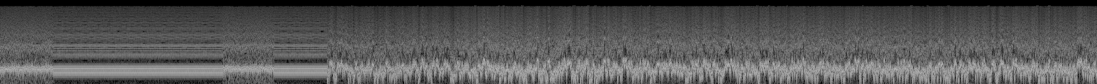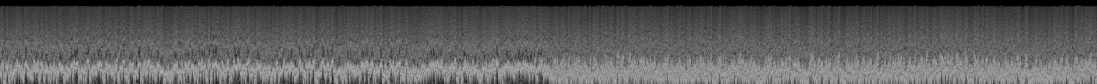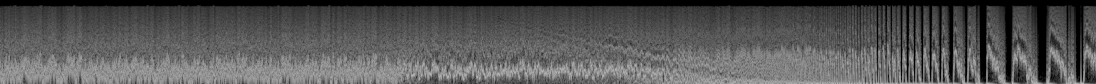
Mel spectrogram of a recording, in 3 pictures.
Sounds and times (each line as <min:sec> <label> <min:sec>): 0:00.0 synth noises 0:20.6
